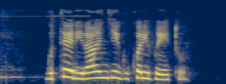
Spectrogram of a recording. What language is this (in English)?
Kinyarwanda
